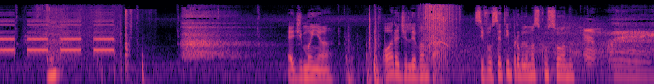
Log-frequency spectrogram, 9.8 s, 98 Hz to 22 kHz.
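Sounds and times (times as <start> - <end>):
electronic alarm clock beeping: 0.0 - 1.7
speech: 0.7 - 1.0, 4.3 - 5.1, 5.8 - 9.7.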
